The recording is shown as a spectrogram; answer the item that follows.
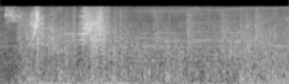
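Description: Dramatic TV news title music: a loud boom-like impact hits right at the start with whooshing sweeps over a deep rumble, after a steady pulsing beat.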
